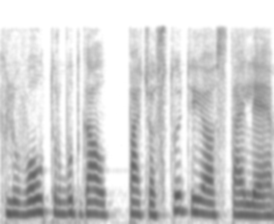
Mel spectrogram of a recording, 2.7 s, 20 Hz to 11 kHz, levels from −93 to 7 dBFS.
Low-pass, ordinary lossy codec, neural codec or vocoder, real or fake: 7.2 kHz; MP3, 96 kbps; none; real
